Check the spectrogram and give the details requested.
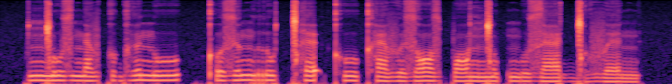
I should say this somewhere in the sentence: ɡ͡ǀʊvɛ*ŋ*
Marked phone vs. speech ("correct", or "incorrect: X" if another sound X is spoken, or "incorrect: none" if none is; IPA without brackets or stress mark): correct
